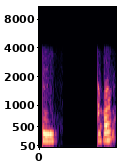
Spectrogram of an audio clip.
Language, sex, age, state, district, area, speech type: Malayalam, female, 45-60, Kerala, Kollam, rural, conversation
